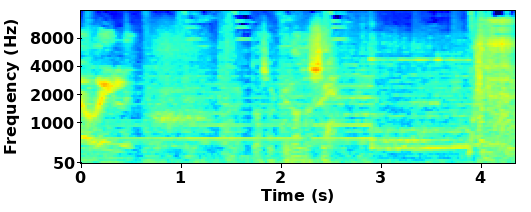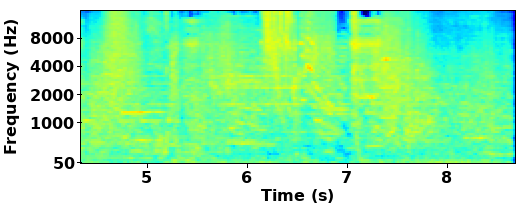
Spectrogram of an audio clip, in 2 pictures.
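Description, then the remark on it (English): Dense sci-fi space battle sound effects likened to the space battle sounds of The Phantom Menace: loud, continuous layers of crashes and heavy impacts with whooshing and mechanical rumbling, plus a sharp burst of noise partway through. “Sound like Phantom Menace space battle sounds.”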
